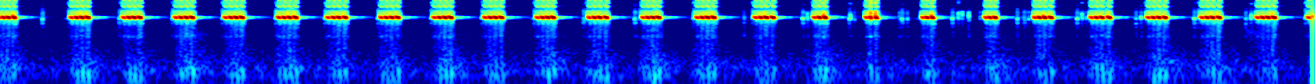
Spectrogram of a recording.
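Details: Cricket at night, a male rubbing its wings together to court females and hold territory. Short, high chirps come roughly four per second. Near the midpoint the beat stumbles briefly into a few uneven pulses, then resumes evenly.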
